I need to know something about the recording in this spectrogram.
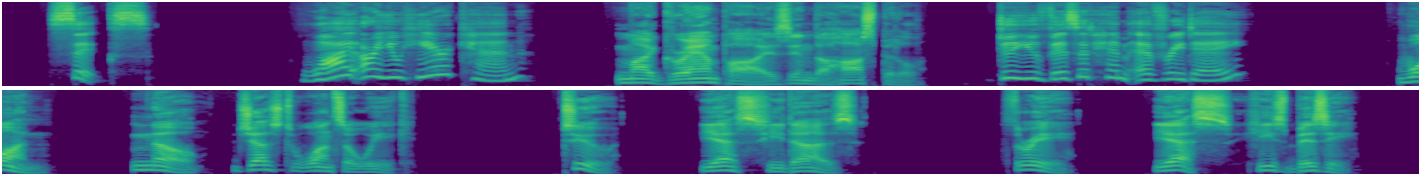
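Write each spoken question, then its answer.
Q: Do you visit him every day?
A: 1: No, just once a week.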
